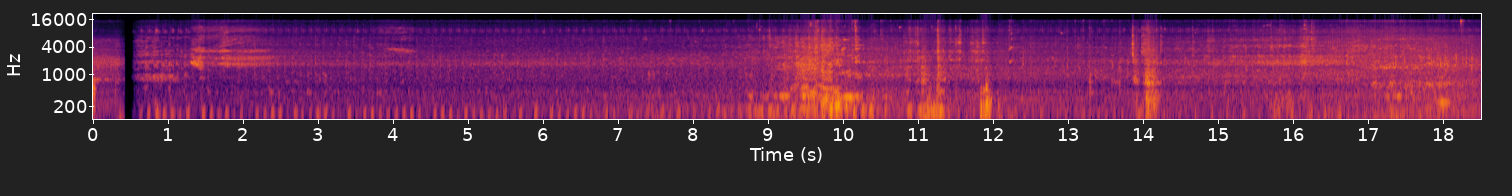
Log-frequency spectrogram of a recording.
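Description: A small engine running with a steady low putter. A louder vehicle swells past about halfway through, followed by a few sharp knocks.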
